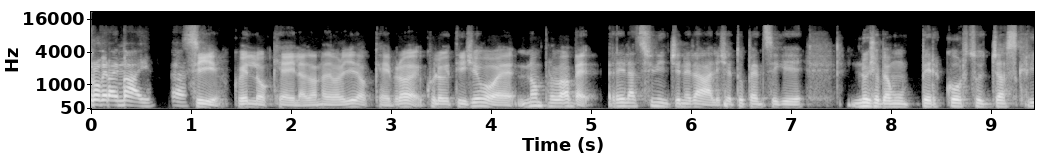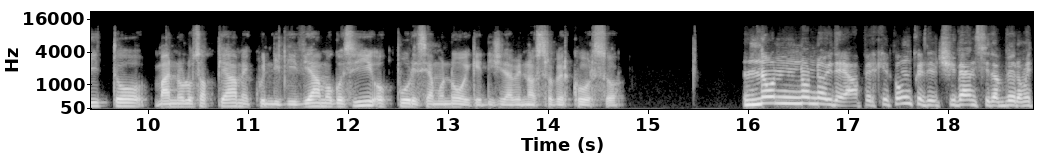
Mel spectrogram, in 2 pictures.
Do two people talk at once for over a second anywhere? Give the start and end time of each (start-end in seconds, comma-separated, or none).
none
